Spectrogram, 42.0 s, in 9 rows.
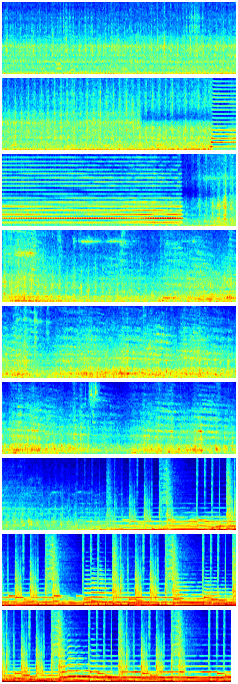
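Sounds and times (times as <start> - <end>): train wheels clattering: 0.0 - 8.9, 13.0 - 31.0
locomotive horn blast: 8.8 - 13.1, 33.6 - 41.6.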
